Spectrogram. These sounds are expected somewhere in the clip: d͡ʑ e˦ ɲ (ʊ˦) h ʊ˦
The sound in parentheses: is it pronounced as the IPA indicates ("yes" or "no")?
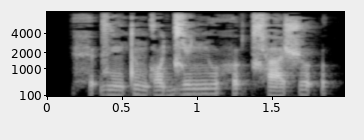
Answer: no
